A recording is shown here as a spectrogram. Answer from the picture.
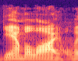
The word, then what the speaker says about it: Gamaliel: I am verily a man, which am a Jew, brought up in this city at the feet of Gamaliel, or if you want to pronounce it the way I pronounce it, Gamaliel.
